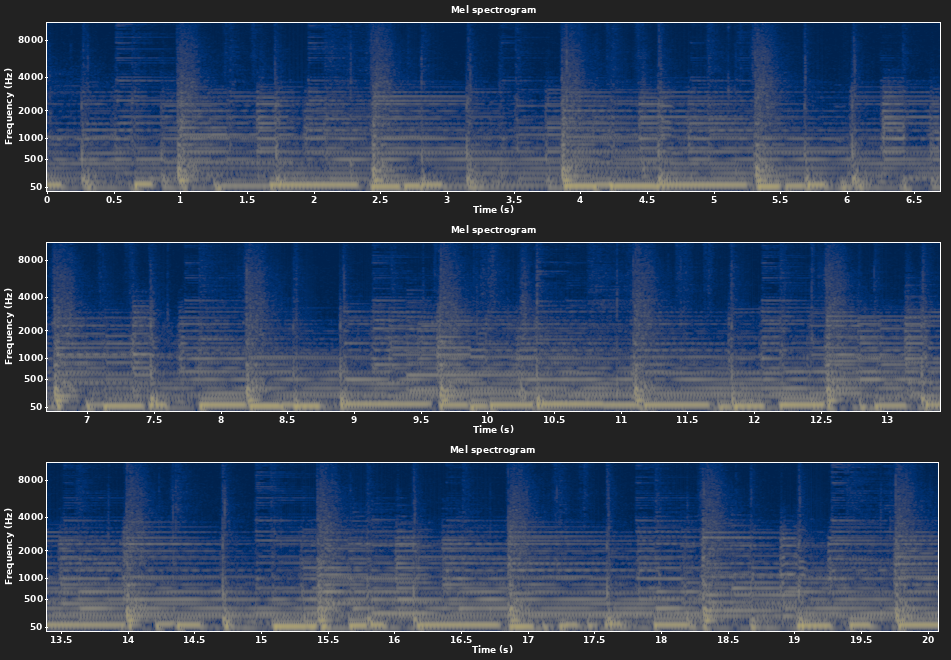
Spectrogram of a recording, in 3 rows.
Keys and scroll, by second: 0.0-0.6 typing, 7.1 Up, 8.1 Left, 8.2-9.2 Left, 9.5 Left, 9.7-10.9 typing, 11.2 Delete, 12.4 Return, 19.8 c.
